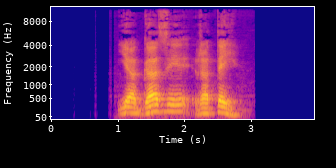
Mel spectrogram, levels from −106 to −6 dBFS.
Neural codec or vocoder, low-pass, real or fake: vocoder, 48 kHz, 128 mel bands, Vocos; 10.8 kHz; fake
